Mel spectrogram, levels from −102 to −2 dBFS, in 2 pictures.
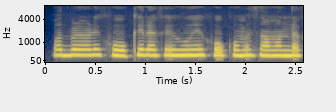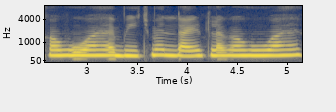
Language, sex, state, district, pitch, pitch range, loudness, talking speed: Hindi, female, Chhattisgarh, Sukma, 260 Hz, 255-270 Hz, -12 LUFS, 210 wpm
